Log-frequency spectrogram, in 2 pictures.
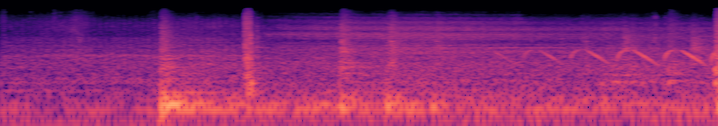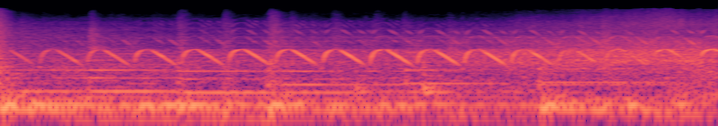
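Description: Police car siren in a fast yelp, rising and falling about three times a second, starting a few seconds in after a few sharp knocks. A louder low rumble joins under the siren about halfway through.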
